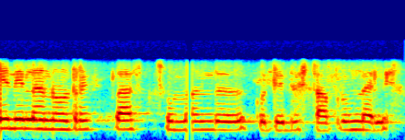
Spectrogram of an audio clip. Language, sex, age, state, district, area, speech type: Kannada, female, 30-45, Karnataka, Gadag, rural, conversation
